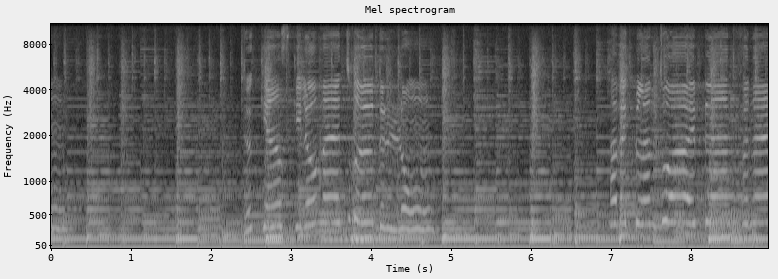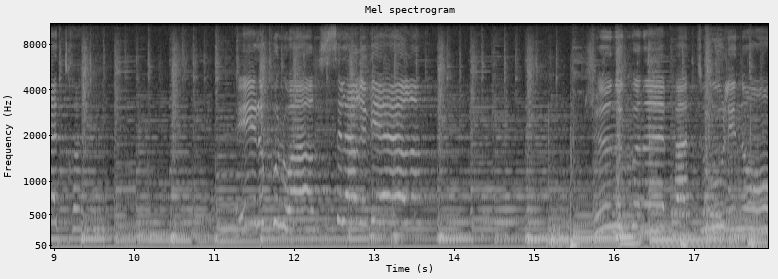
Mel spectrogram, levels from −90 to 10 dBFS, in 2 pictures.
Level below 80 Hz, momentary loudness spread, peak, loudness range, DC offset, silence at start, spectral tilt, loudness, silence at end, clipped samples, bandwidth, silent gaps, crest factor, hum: -38 dBFS; 9 LU; -8 dBFS; 3 LU; 2%; 0 s; -4.5 dB/octave; -24 LUFS; 0 s; under 0.1%; 11 kHz; none; 16 dB; none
